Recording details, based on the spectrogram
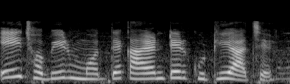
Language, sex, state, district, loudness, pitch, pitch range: Bengali, female, Assam, Hailakandi, -17 LUFS, 275 Hz, 260-295 Hz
